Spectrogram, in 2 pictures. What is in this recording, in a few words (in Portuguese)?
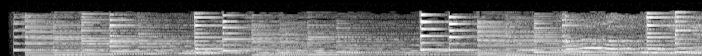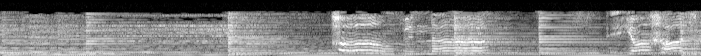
Aniversário Primo Feminino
